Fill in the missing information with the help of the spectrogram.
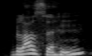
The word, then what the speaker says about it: blouson: Well, Gareth says my grandad would have called it a blouson, pronounced blazon.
